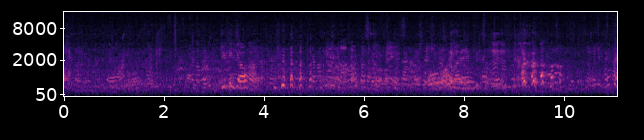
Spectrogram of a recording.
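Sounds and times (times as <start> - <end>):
background chatter of people: 0.0 - 11.0.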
